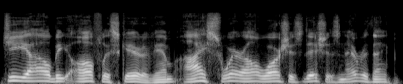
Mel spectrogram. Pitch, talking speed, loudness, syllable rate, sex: 130 Hz, 225 wpm, -16 LUFS, 5.6 syllables/s, male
